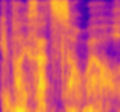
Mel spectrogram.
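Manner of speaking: hushed whisper. While watching a scene, the speaker comments on an actor, whispering. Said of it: "I don't know why I'm whispering".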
